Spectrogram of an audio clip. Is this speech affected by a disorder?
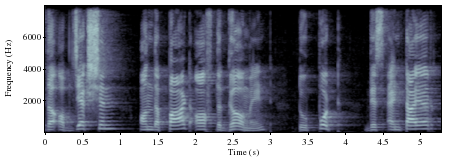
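No.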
